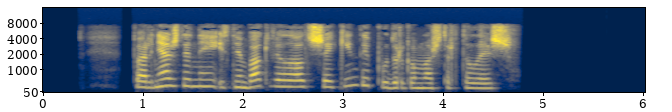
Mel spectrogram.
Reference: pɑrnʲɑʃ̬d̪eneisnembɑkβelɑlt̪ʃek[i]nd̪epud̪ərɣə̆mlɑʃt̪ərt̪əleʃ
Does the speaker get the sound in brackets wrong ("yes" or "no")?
no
